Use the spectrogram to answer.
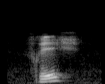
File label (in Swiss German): "frisch", alsace; frais; vin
